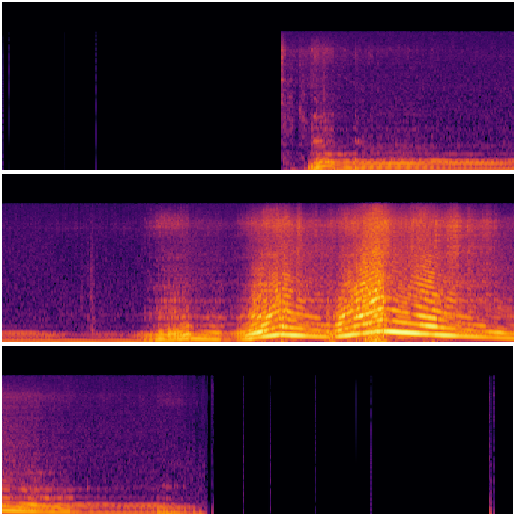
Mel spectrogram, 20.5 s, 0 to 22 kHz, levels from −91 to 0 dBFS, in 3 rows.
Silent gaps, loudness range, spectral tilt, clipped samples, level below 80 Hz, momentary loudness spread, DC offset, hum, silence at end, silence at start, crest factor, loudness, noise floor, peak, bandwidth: none; 24 LU; -5.5 dB/octave; under 0.1%; -32 dBFS; 26 LU; under 0.1%; none; 4.3 s; 3.7 s; 14 dB; -10 LUFS; -32 dBFS; 0 dBFS; 11 kHz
